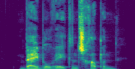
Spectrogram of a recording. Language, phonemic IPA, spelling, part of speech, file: Dutch, /ˈbɛibəlˌwetə(n)ˌsxɑpə(n)/, bijbelwetenschappen, noun, Nl-bijbelwetenschappen.ogg
- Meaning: plural of bijbelwetenschap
